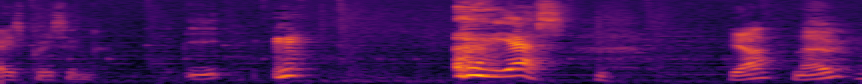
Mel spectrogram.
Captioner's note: clears throat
